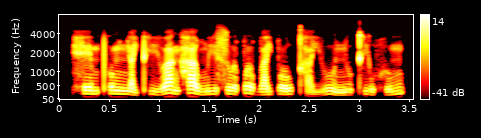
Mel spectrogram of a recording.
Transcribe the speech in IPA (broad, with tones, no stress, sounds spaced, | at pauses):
h eː˧ m pʰ o˧ ŋ ɲ a˧˩ j pʰ iː˧˩ ʋ a˥˨ ŋ h aː˥˨ w m iː˧ s u˥˨ ə̯ p ɤː˥˨ b a˧˥ j p oː˧˥ w kʰ a˩ j ʋ uː˥˨ ɲ uː˧ kʰ i˥˨ w h u˧˥ m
